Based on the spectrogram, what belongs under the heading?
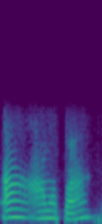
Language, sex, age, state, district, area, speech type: Tamil, female, 18-30, Tamil Nadu, Sivaganga, rural, conversation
